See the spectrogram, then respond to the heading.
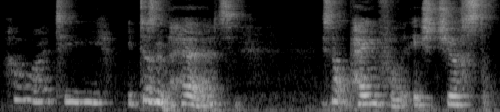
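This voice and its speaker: A woman teaching a yoga class, giving slow, soothing guidance through stretches and a guided relaxation. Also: a little high, expressive, a little mellow. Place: room, recorded at a distance from the camera mic. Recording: echoey room, mic at a distance, faint hiss.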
